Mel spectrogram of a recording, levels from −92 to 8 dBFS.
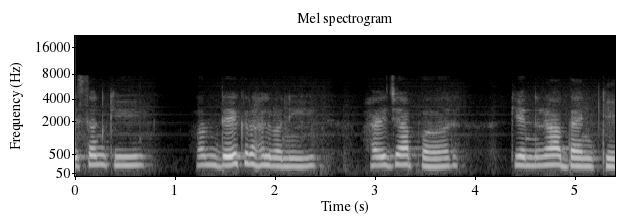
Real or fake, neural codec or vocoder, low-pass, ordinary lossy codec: real; none; none; none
